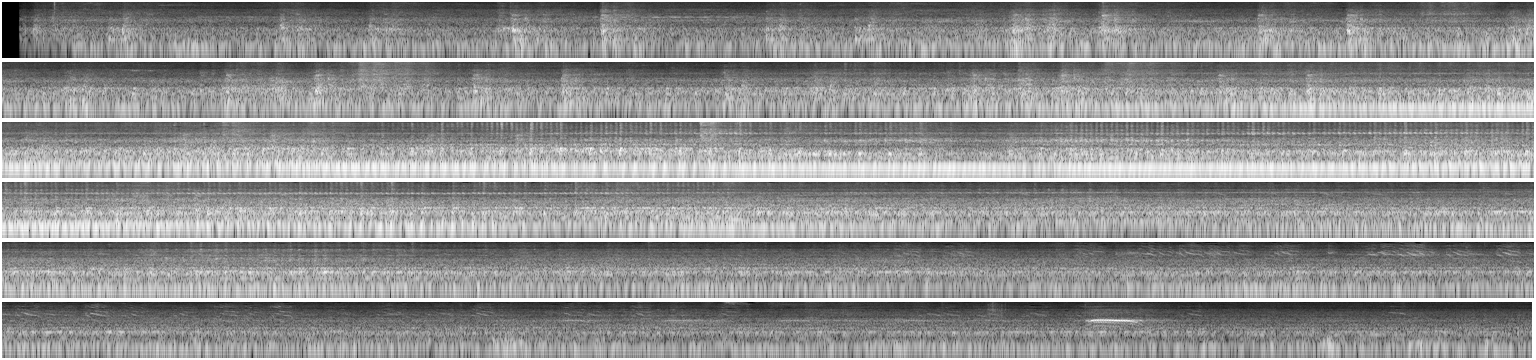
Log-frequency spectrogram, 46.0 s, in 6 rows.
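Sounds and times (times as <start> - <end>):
wheels clicking over rail joints: 0.2 - 27.5.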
